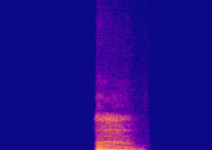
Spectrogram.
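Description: A man's short wordless vocal sound, a grunt-like 'uh' of about half a second with its pitch falling slightly, about a second in, set in dead silence.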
